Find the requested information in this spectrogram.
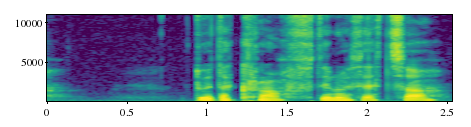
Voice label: "crofft", Welsh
